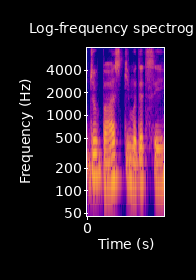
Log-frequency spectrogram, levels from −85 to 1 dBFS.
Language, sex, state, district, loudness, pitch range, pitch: Hindi, male, Bihar, Gaya, -21 LUFS, 125-145 Hz, 135 Hz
